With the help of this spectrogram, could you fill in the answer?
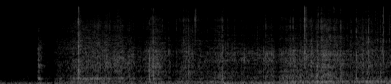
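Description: Long nails on both hands tap and scratch a long black bead foam roller held upright. Sharp, bright clicks break through a steady, dry crinkling scratch with a low rumble underneath. The taps come in an uneven series over the continuous rasp.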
